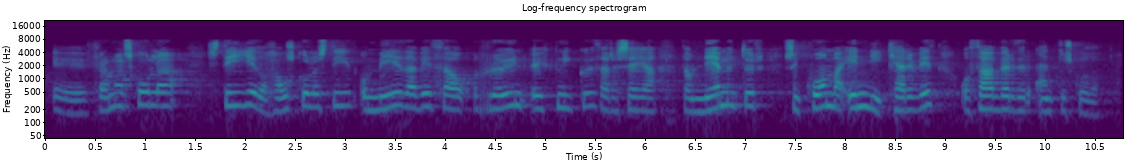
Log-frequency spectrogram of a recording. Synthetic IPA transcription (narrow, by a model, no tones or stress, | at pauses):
fɾamhalskoːwla | st̪iːjɪðɔɣɦaːwskowlast̪iːðɔɣmɪːðavɪðθawrœɥnœɥhkniŋkʏθaɾaðseːjaθawnɛːmʏnt̪ʏɾ̥ | sɛmkʰɔːmaʔɪnːɪicʰɛɾvɪðɔɣθaðvɛɾðʏɾɛnt̪ʏskɔːða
